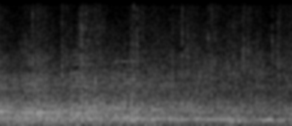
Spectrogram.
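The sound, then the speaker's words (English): A short burst of applause from a small group, steady, with dense overlapping claps for about a second and a half and no voices over it. “That's not an applause moment.”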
